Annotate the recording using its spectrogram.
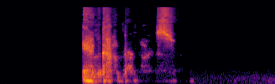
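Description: An older man speaks briefly and calmly over an online call.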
